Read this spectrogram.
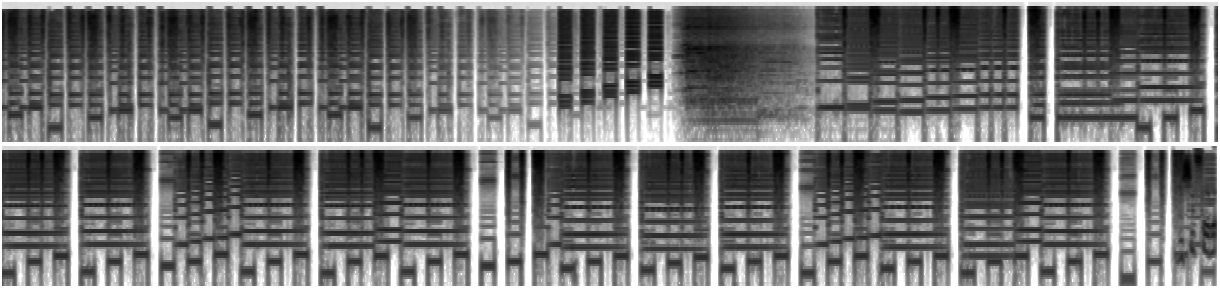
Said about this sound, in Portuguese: da música da fase da água, o pessoal que tá ouvindo esse podcast já ouviu várias. Ele tá todo trilhado com a, a, as, as, músicas clássicas do Mario.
